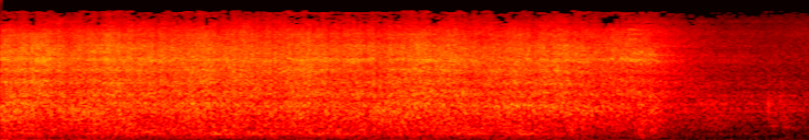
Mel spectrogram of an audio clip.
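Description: A train rattles past close by on the tracks and quickly fades.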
